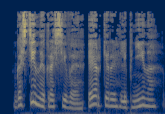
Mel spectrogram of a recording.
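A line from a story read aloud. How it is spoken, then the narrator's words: Sighed. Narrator (Russian): вздохнул я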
